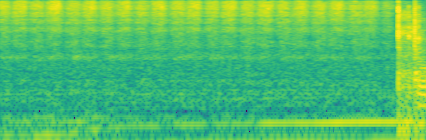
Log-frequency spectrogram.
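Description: Roasted flaxseed is stirred and pushed around a hot pan, giving a continuous dry scraping rasp throughout, with a sharper clatter right at the end.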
